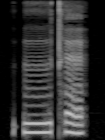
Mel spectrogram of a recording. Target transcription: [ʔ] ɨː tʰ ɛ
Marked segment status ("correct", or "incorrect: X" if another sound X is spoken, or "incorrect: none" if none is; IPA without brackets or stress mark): correct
